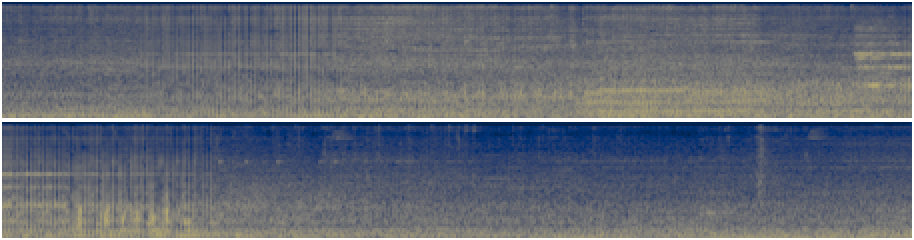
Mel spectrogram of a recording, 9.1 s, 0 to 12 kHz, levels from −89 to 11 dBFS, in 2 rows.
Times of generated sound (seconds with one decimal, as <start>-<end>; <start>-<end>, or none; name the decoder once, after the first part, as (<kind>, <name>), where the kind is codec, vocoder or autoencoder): 0.7-1.7 (vocoder, BigVGAN v2); 4.5-5.6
